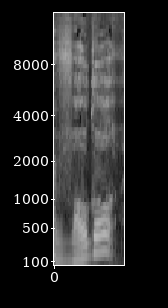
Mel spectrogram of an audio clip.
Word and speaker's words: Vogel: Dr. Linda Vogel, a psychologist.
